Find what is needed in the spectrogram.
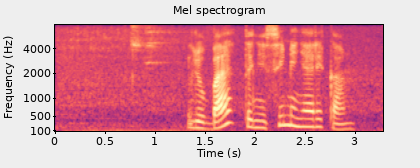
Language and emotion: Russian, neutral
